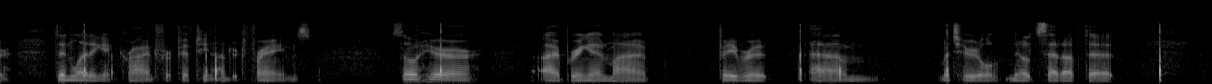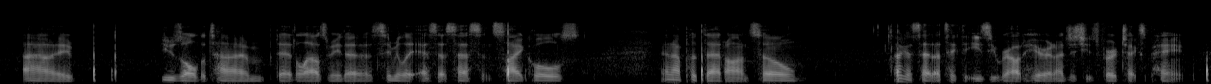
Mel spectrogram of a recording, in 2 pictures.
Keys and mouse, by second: 0.3 a, 1.9 click, 2.7 shift+k, 4.2-5.4 drag, 6.2 shift+k, 6.5 Tab, 6.7 Tab, 7.0 alt+z, 7.2 KP_Divide, 7.9 click, 8.4 shift+k, 8.9-9.6 drag, 9.6 ctrl+z, 10.2 ctrl+z, 10.2 Tab, 10.7 ctrl+Tab, 11.2-12.2 drag, 12.2 Tab, 12.8 shift+k, 15.6 Tab, 16.1 h, 16.5 l, 18.0 click, 18.2 Tab, 19.7 Tab, 20.3 l, 20.5 Tab, 21.1 Tab, 21.4 h, 22.0 l, 22.3 Tab, 22.7 click.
